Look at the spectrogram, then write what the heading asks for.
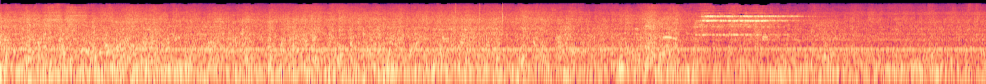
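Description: Rake of passenger coaches rolling slowly over station pointwork: a steady rumble of wheels on rail with a steady hum, and a brief high-pitched wheel squeal about seven seconds in.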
